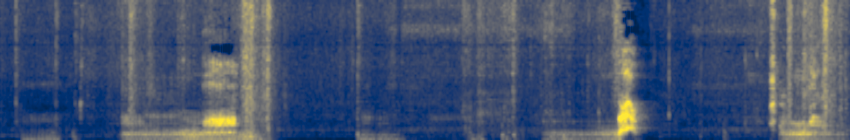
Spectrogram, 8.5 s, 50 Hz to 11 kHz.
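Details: A litter of seven American Bully puppies born December 8, 2019 play-growls indoors in rough, buzzing bursts of one to one and a half seconds. These alternate with short grunts, plus a sharp higher yelp near the middle.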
